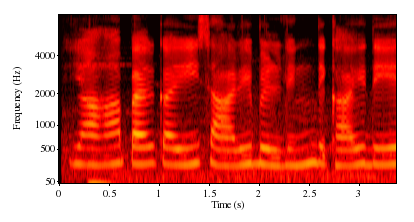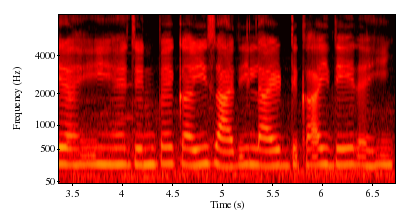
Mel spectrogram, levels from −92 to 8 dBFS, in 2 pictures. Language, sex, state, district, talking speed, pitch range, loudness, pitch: Hindi, female, Jharkhand, Sahebganj, 160 wpm, 245-265 Hz, -39 LUFS, 260 Hz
